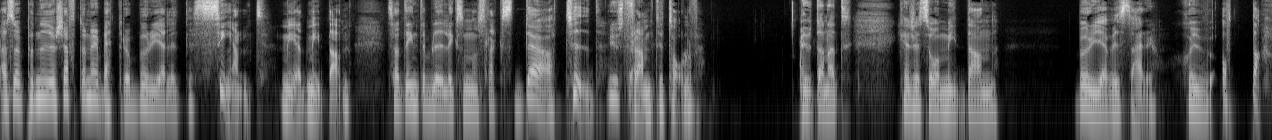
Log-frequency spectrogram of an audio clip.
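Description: A woman with a very deep, low pitch and a dark, mellow tone speaks at a moderate pace with ordinary pitch variation and long, frequent pauses, in a very clean recording with a silent background and a dry, close sound with no echo. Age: 30s. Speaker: food podcast host. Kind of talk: casual chat.

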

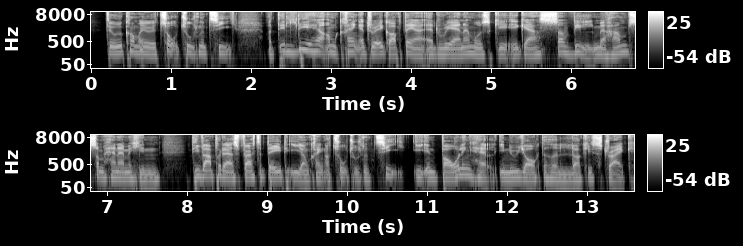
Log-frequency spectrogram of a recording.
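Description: A man with a plain, everyday voice, medium pitch, lively intonation, very even loudness and a fairly slow pace. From Denmark. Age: 20s. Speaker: podcast host. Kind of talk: podcast narration and interview.

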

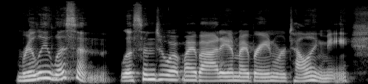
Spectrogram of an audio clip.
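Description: Lively in intonation, a woman with an American accent uses an ordinary speaking voice at a medium pitch. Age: 40s. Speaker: author. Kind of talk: interview. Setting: video call.

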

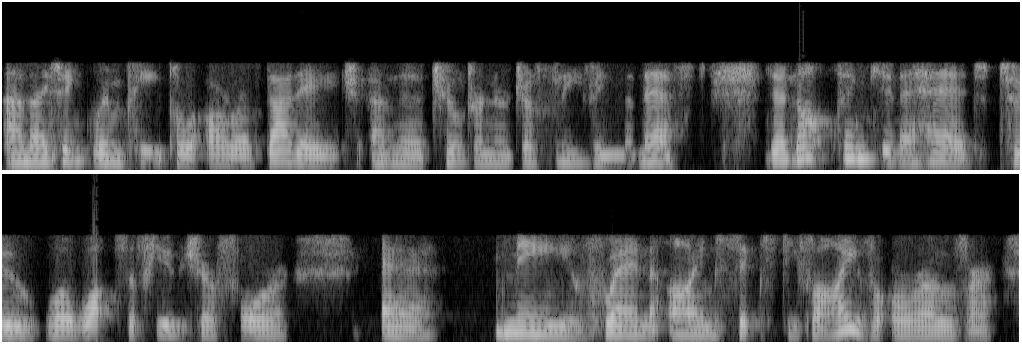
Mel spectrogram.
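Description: The speaker has an Irish accent and talks at a very slow pace. Pitch moves in an ordinary way. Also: woman, fairly low pitch for a woman. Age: 70s. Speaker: caller. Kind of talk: phone-in radio chat. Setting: phone call.

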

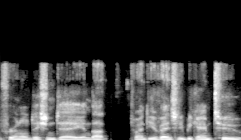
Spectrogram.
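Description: Against a quiet background, a man with an Irish accent talks at a fairly low pitch in a dark, mellow tone with fairly even intonation. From Ireland. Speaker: film producer. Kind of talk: interview.

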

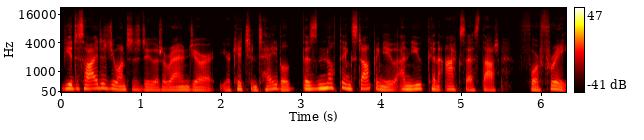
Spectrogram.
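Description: In an Irish accent, a woman with a very deep, low pitch speaks with lively intonation on a dry, close recording with no echo, very clean with a silent background. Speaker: social enterprise co-founder. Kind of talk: interview. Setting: studio.

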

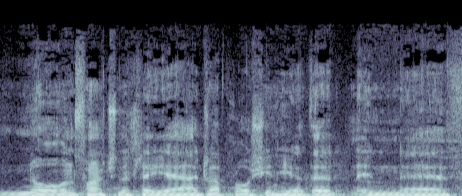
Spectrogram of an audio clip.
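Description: Over noticeable background noise and audible room echo, the speaker talks in a west of Ireland accent with monotone, flat intonation. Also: man. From County Mayo, Ireland. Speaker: parent meeting arrivals. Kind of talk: vox pop interview. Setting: airport arrivals hall.

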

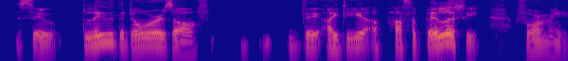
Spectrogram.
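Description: With a Dublin accent and very wide pitch swings, the voice moves at a fairly slow pace in a very clean recording over a silent background. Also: man. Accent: Irish (Dublin). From Dublin, Ireland. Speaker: comedian and podcast host. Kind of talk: casual chat. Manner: animated.

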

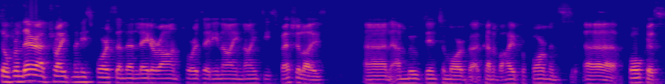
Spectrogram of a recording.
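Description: With a Limerick accent, a man speaks with ordinary pitch variation. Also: fairly low pitch for a man, moderate pace. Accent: Limerick Irish. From Ireland, Limerick. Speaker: former Paralympic sprinter. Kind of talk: radio panel chat. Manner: repetitive, halting.

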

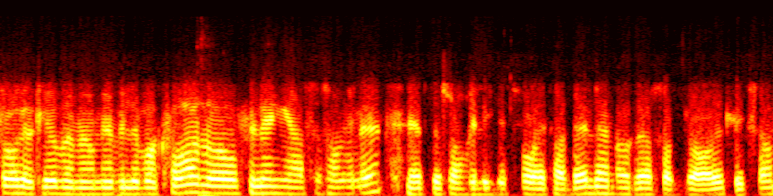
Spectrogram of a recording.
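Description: A man speaking at a medium pitch. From Sweden, Blekinge (Karlshamn). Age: 20s. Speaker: professional footballer. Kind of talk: interview. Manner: halting.

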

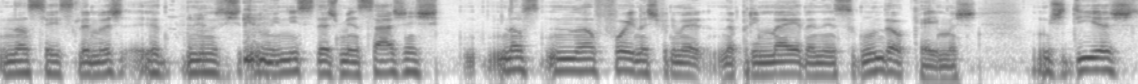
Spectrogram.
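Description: A man at a medium pitch and fairly slow pace, with noticeable background noise. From Cape Verde. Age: 50s. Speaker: singer. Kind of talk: casual chat. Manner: halting.

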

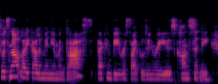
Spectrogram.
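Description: This woman has an Irish accent and a fairly low pitch. She talks at a moderate pace against a quiet background. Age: 40s. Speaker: environmental campaigner. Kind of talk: interview. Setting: phone call. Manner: hesitant, many ums.

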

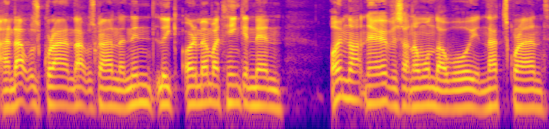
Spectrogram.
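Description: A man speaks with an Irish accent at a fairly quick pace. His medium pitch carries monotone, flat intonation. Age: 20s. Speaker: podcast host. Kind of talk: casual chat.

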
